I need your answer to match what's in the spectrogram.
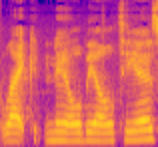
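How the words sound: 'Niobe all tears' runs together as one phrase. It sounds as though a describing word comes before 'tears'. The speaker calls it wrong. "It made it sound like there was like an adjective there"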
